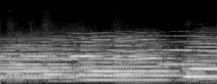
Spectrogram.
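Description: Live wind quintet of flute, oboe, clarinet, bassoon and French horn playing sustained chords together. The chord shifts every half second or so, and a low note enters about halfway through.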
